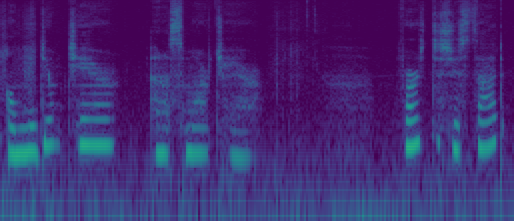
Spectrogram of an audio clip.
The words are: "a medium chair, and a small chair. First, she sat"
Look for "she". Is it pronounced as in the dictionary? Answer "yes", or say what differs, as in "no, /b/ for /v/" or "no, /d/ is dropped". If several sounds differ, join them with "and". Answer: yes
